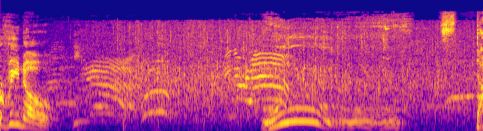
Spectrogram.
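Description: An audience whoops and cheers.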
